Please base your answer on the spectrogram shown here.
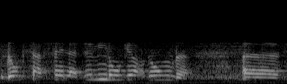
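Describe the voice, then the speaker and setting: A man's voice: high voice, a little slow. A man chatting casually about technical things over amateur radio, agreeable and repeating himself. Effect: radio transmission. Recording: tinny band-limited shortwave radio, clear static.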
